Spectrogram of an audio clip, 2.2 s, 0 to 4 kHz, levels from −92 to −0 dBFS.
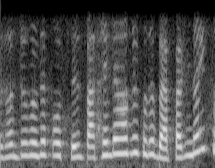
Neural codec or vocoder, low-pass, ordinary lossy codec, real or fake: codec, 16 kHz in and 24 kHz out, 0.8 kbps, FocalCodec, streaming, 65536 codes; 3.6 kHz; none; fake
